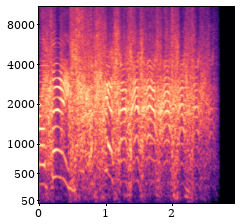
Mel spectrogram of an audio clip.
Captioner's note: laughs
